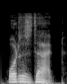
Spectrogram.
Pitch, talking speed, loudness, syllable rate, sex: 110 Hz, 265 wpm, -16 LUFS, 5.7 syllables/s, male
